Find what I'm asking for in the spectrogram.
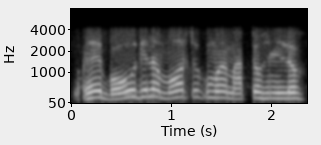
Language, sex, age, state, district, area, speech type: Assamese, male, 30-45, Assam, Dibrugarh, rural, conversation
